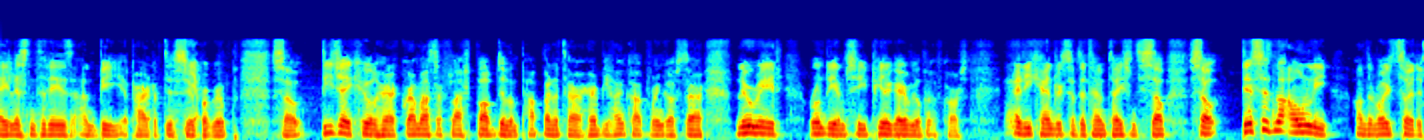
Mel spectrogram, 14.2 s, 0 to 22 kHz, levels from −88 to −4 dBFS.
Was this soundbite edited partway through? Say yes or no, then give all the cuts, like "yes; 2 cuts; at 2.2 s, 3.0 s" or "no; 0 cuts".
yes; 2 cuts; at 9.2 s, 11.4 s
